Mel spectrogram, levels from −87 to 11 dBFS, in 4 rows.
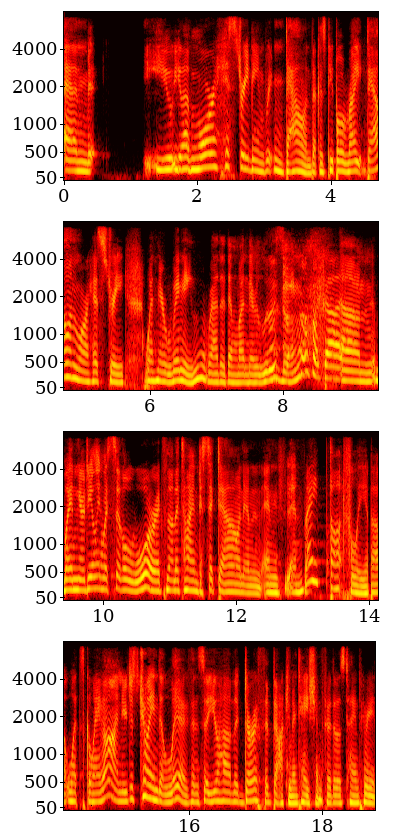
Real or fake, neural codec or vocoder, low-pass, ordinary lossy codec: fake; codec, 16 kHz, 1 kbps, X-Codec, HuBERT features, trained on general audio; 7.2 kHz; MP3, 64 kbps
